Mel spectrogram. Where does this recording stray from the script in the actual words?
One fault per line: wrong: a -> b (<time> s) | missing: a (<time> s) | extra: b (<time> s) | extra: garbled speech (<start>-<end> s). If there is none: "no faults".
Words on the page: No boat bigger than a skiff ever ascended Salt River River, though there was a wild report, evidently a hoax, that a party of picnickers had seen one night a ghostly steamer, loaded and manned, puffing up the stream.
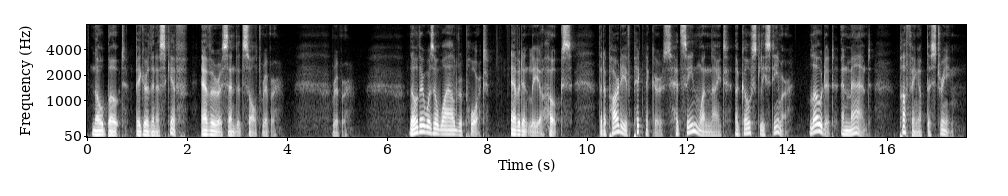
no faults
